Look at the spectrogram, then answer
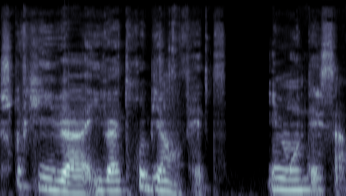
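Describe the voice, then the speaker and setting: The sound is dry and close, with no echo, as a woman talks. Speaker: travel vlogger. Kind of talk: casual vlog talk to camera. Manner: hesitant, many fillers.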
